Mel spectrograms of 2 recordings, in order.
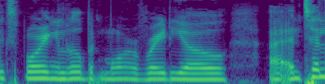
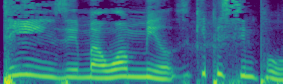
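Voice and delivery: Nigerian Pidgin; 2 semitones higher, 5 dB louder than usual. Pretend. Asked about breakfast, answering in Nigerian Pidgin. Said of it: "can you answer in, like, Pidgin".

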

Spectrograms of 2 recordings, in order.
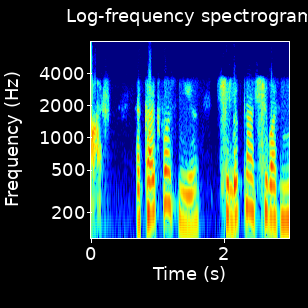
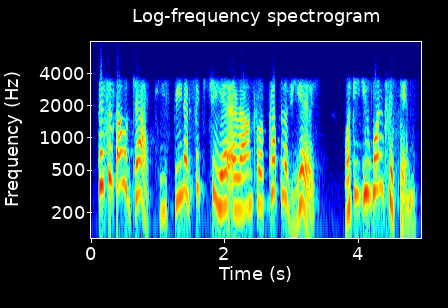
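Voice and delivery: officer; 7 semitones higher than usual. A narrator's reading. Officer voiced by narrator.

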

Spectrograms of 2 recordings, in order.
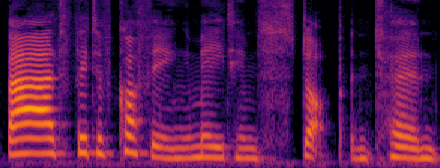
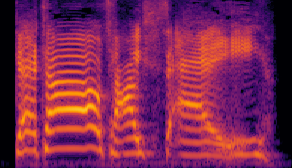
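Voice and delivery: loud, high shout that drops off; angry shout; 4 semitones higher, 7 dB louder, slower than usual. Acted. Fisherman chasing away the dog, angry shout. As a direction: bark the order at the dog. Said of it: "repeated the fisherman".

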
